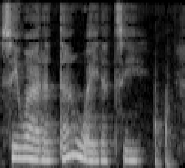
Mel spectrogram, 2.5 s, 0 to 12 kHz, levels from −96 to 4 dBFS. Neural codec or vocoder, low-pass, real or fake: none; 10.8 kHz; real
